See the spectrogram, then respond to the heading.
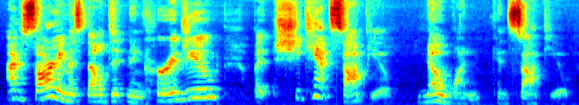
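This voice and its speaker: A woman's voice: mid-range voice, big pitch swings, unhurried, a bit bright, roomy sound. A woman reading a picture book aloud as a tender mother comforting and encouraging her daughter.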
